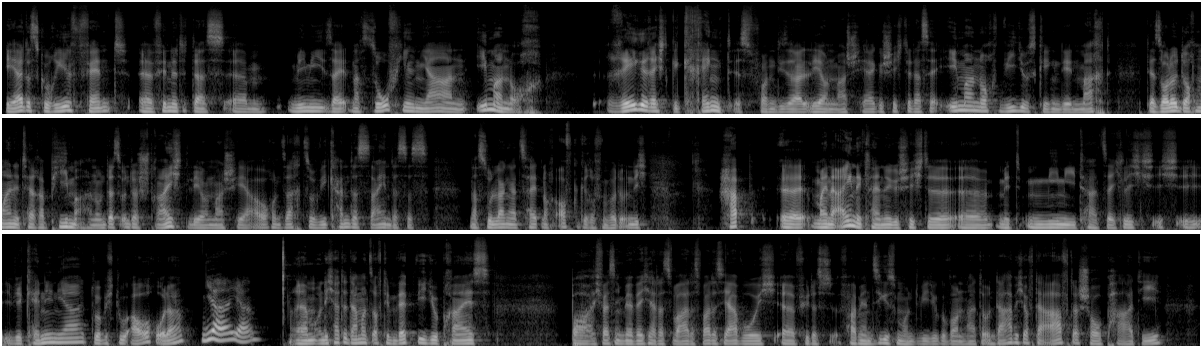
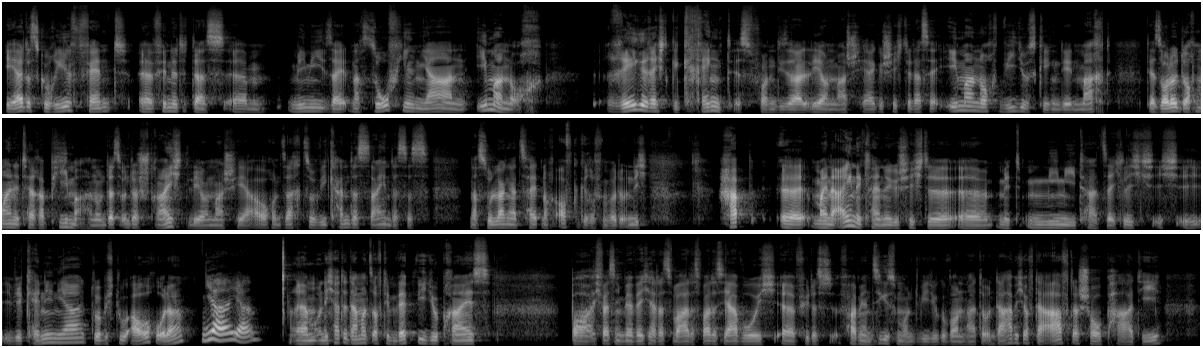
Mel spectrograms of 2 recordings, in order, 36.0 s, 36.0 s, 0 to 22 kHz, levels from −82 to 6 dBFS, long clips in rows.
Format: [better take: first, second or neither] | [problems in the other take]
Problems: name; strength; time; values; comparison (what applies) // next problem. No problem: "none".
first | thin; very; fading below 550 Hz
